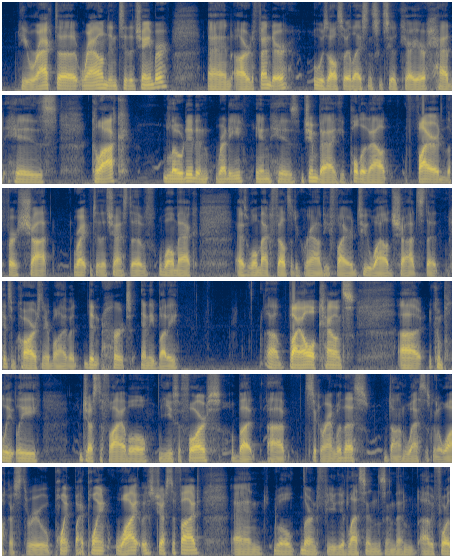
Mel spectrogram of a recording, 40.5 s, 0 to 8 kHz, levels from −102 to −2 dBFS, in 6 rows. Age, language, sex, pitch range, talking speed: 40-59, English, male, 75-105 Hz, 150 wpm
